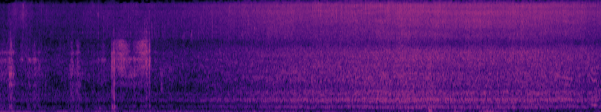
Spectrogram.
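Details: Honey bees in a full Dr Leo's Layens hive inside an observation bee barn, a colony ready for splitting: a steady, dense droning hum rises and holds, with a few brief knocks and clicks in the first seconds.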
